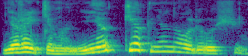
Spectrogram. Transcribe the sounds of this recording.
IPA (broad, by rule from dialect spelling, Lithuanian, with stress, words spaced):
nʲɛˈrɐɪkʲɛ ˈmɐn nʲeː ˈkʲiɛk nʲɛˈnoːrʲʊ ˈɐʃ ˈjuː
